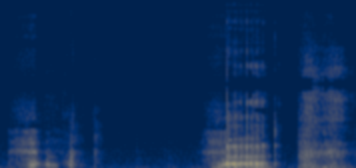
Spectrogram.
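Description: A loud, drawn-out burp rumbles for about half a second, preceded by a few short throaty vocal bursts and followed by another brief noisy vocal sound.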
